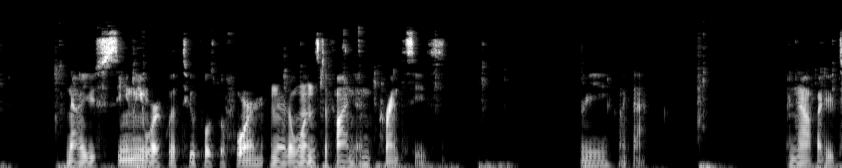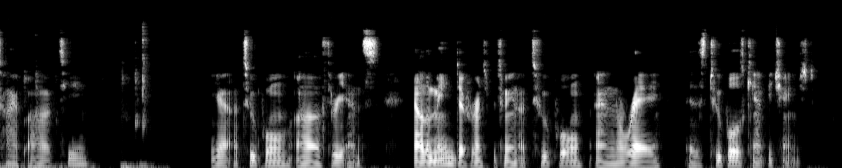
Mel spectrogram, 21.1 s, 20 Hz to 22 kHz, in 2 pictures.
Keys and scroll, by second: 0.7 =, 0.8 space, 1.7 shift+(, 3.5-7.2 typing, 8.7 Return, 9.6-12.0 typing, 12.2 Return, 14.4-15.2 typing.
